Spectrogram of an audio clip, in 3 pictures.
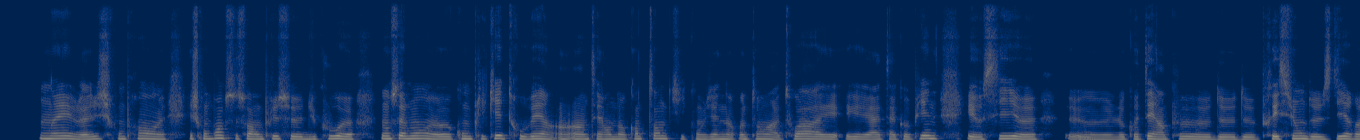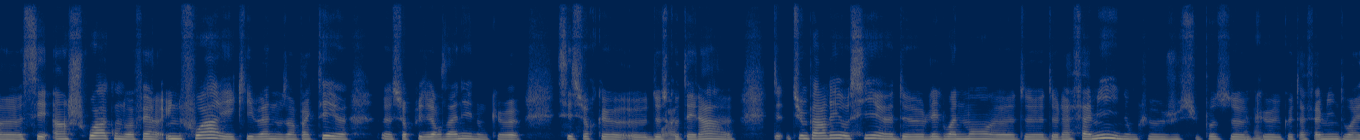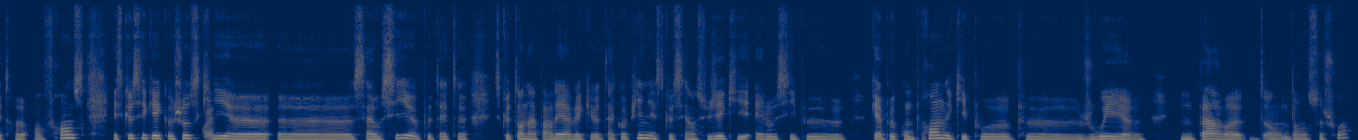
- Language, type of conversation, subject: French, advice, Comment gérer des désaccords sur les projets de vie (enfants, déménagement, carrière) ?
- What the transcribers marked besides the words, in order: static; "d'entente" said as "d'enquentente"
